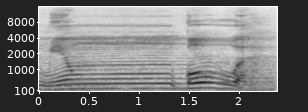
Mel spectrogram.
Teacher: ada ikhfa'nya, harus disertai dengan gunnah.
